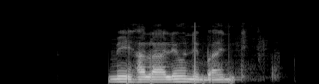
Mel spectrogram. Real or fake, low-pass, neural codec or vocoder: real; 7.2 kHz; none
